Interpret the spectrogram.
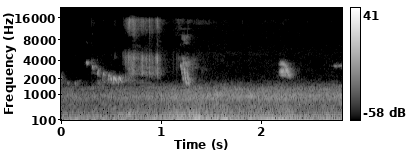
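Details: At least four Purple Martins at a backyard nest-box setup on about April 18, later than usual, give a few gurgling, descending chirps and brief warbled notes over steady wind and handling noise.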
